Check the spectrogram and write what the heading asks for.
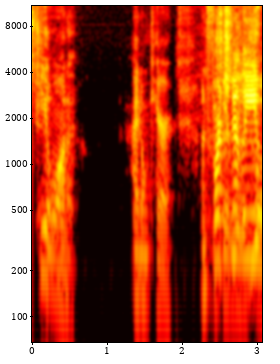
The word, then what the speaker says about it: Tijuana: It's Tijuana. I don't care. Unfortunately, you get on my case about pronunciations.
